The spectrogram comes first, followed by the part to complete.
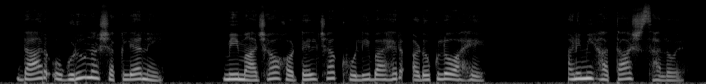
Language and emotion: Marathi, sad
